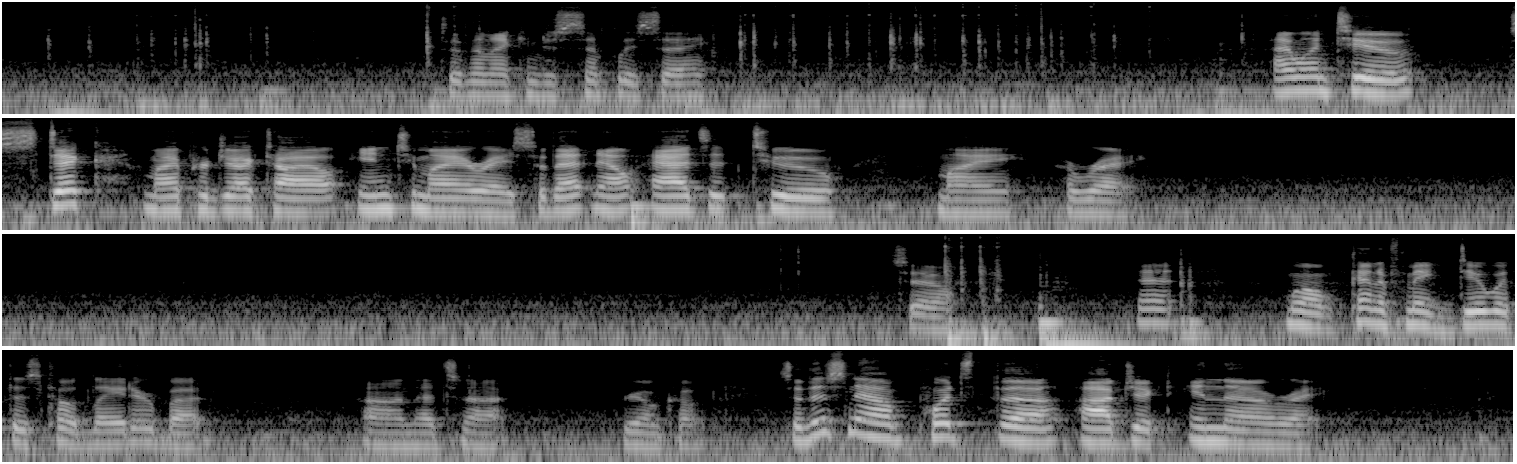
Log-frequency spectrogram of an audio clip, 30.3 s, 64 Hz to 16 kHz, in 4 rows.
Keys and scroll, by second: 0.3-1.9 typing, 3.0-5.8 typing, 19.8 typing.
